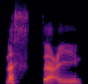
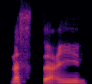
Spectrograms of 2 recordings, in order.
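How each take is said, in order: The two takes are said the same way.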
